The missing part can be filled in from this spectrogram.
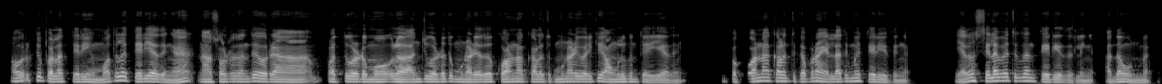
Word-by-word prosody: அவருக்கு 165 +5 -1
இப்பல்லாம் 135 -4 0
தெரியும். 120 -3 0
மொதல 180 +10 +1
தெரியாதுங்க. 125 -7 +2 0.2
நான் 115 0 0
சொல்றது 125 +1 -1
வந்து 140 +4 -1
ஒரு 120 -1 +2
ஆ - - +2 0.5
10 125 +2 -2
வருடமோ 120 -2 +3
இல்ல, 120 - +5
5 125 +3 -2
வருடத்துக்கு 125 0 0
முன்னாடி, 115 -1 +2
அதாவது 125 +1 0
கொரோனா 125 +2 +3
காலத்துற்கு 115 -1 -2
முன்னாடி 130 0 +1
வரைக்கும் 130 +3 +1
அவங்களுக்கும் 115 0 -1
தெரியாது. 100 -2 -2 0.5
இப்போ 130 - -7
கொரோனா 150 +5 +2
காலத்துக்கப்புறம் 145 -1 +1
எல்லாருக்குமே 145 +6 -1
தெரியுதுங்க. 100 -4 -2 0.6
ஏதோ 160 - +2
சில 150 +1 +4
பேருக்கு 165 -1 -1
தான் 145 -6 -5
தெரியறது 110 -3 0
இல்லங்க. 95 0 -5
அதுதான் 120 +4 0
உண்மை. 95 +2 -4
125 Hz, 185 wpm, -24 LUFS, 115-135 Hz, 0.6 s, இல்ல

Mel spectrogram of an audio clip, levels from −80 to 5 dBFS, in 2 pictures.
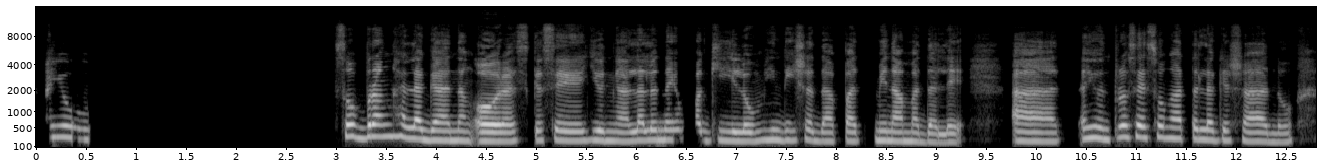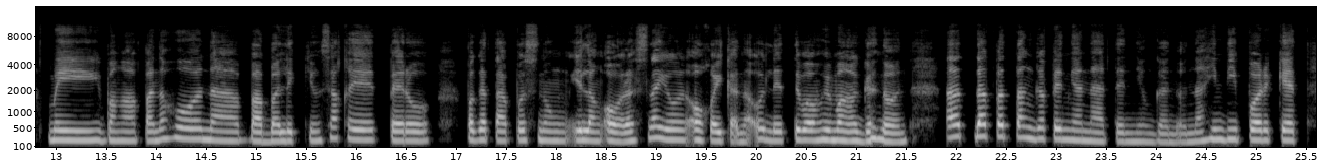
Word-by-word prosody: Ayun. 270 -4 -3 2.5
Sobrang 290 +1 +4
halaga 230 -6 +4
ng 210 -1 -2
oras 195 +1 +7
kasi 215 -2 -1
yun 210 -2 0
nga 195 -1 -1
lalo 215 +2 +1
na 220 0 0
yung 225 0 -6
paghilom 205 0 -1
hindi 215 -1 -3
siya 220 0 -3
dapat 195 0 -3
minamadali 190 -4 -1 0.4
at 195 -1 0 0.2
ayun 250 -1 0
proseso 275 +1 +1
nga 250 -1 +1
talaga 220 -3 -2
siya 195 -3 -1
'no? 180 +2 -7 0.3
May 215 -1 +1
mga 205 0 -4
panahon 235 +2 0
na 205 -2 -1
babalik 200 -1 0
yung 205 - -3
sakit, 225 -1 -2
pero 205 0 +1 0.3
pagkatapos 215 0 -1
nung 205 -1 -3
ilang 215 -1 +2
oras 200 0 +2
na 255 - -1
'yon, 225 -1 +1
okey 205 -3 +1
ka - - -2
na 185 - -4
ulit, 205 -3 -2
'di 225 - +2
ba 220 -1 +4
may 220 +1 +1
mga 210 -2 +3
ganun? 195 -3 +1 0.3
At 285 +2 +2
dapat 290 -1 +3
tanggapin 245 -2 -1
nga 215 -1 -2
natin 190 -1 -5
yung 185 -1 -6
ganun, 180 0 -7
na 205 - -3
hindi 230 0 -1
porket 220 -2 +1
215 Hz, 130 wpm, -23 LUFS, 200-230 Hz, 2.5 s, oras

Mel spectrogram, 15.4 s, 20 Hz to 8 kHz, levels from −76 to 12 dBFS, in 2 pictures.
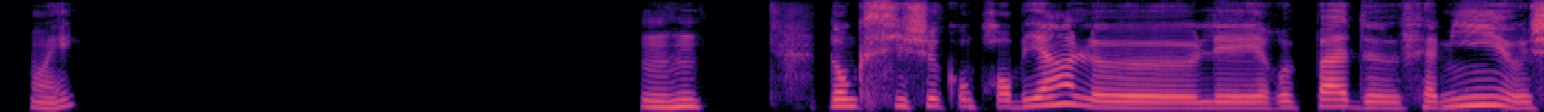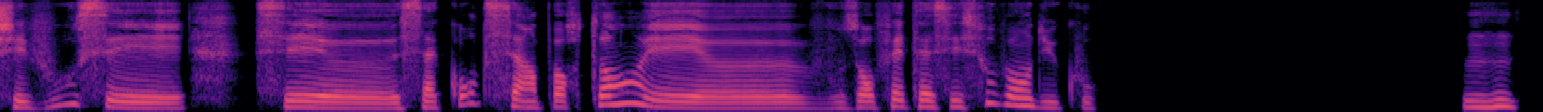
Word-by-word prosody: Oui. 160 +8 -6 2.8
Mmh 170 +2 0
mh, - - -2 0.7
donc 185 0 +2
si 190 - +6
je 190 +3 +4
comprends 175 -1 -5
bien 215 +8 +3
le 155 -5 +1
les 150 0 0
repas 175 +4 +1
de 155 -2 -4
famille 190 +6 +1
chez 160 +2 +6
vous, 200 - -10
c'est 150 - +3 0.3
c'est 165 -2 +2
heu 140 -1 -2
ça 160 +2 +2
compte, 240 +3 -6
c'est 185 - +3
important 230 - -1
et 160 -7 +2
heu, 145 0 -3
vous 145 +4 -8
en 160 - -1
faites 175 +2 -3
assez 175 0 0
souvent 215 -1 -2
du 155 -2 -9
coup? 140 0 -17 1.8
Mmh 165 +1 -4
mh. - - -7
165 Hz, 130 wpm, -22 LUFS, 150-185 Hz, 2.8 s, si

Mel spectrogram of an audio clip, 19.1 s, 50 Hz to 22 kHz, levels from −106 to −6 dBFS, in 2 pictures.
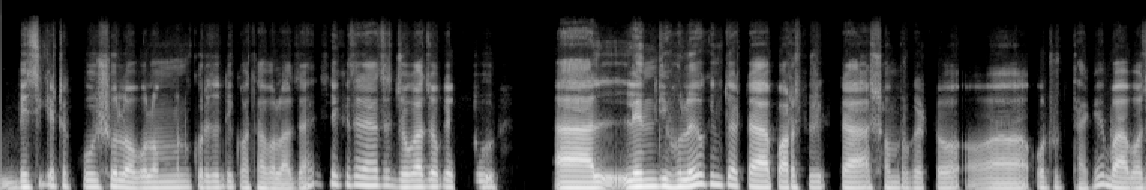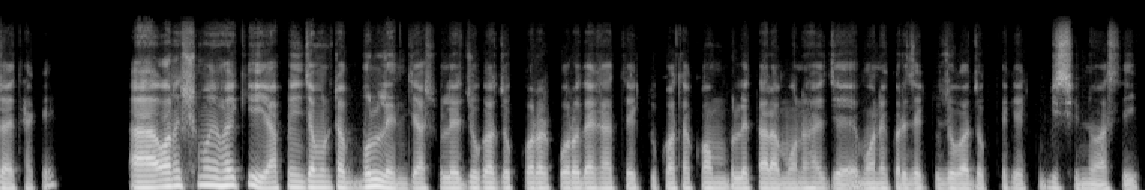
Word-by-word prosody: basic 130 -2 0
একটা 140 -1 -5
কৌশল 135 0 +1
অবলম্বন 120 +2 +1
করে 120 0 -2
যদি 125 +1 -3
কথা 115 -1 -2
বলা 100 -1 0
যায়, 145 - -3
সেক্ষেত্রে 175 -2 -3
দেখা 160 - +4
যাচ্ছে 155 -1 -3
যোগাযোগ 135 +1 +3
একটু 130 - -13 0.7
আ - - +9 0.5
lengthy 140 +1 +8
হলেও 145 +6 +7
কিন্তু 175 -2 -1
একটা 135 -1 +1 0.2
পারস্পরিক 120 0 -1 0.2
আ - - +3 0.2
সম্পর্ক 110 -1 -4
একটা 105 - -9 0.4
আ 100 - 0 0.3
অটুট 115 0 -7
থাকে 100 - -6
বা 115 - +4
বজায় 105 -2 -2
থাকে। 100 +9 -11 0.8
আ - - +5 0.2
অনেক 150 +1 +2
সময় 170 -2 +2
হয় 160 0 +4
কি? 170 - +1 0.2
আপনি 115 +3 -5
যেমনটা 120 -1 +1 0.2
বললেন 130 -7 +4
যে - - -5
আসলে 105 +1 -5
যোগাযোগ 110 0 -2
করার 105 -1 -2
পরও 110 0 -1
দেখা 105 -1 -2
যাচ্ছে 100 0 -9
একটু 105 +1 -21
কথা 105 0 -4
কম 105 0 -2
বলে 105 0 -2
তারা 100 -1 -1
মনে 100 +1 -4
হয় 105 0 -4
যে, 100 - -2 0.2
মনে 100 0 -2
করে 100 0 -4
যে - - -4
একটু 100 -1 -16
যোগাযোগ 100 -1 -3
থেকে 105 -1 -11
একটু - - -33
বিচ্ছিন্ন 100 -2 -6
আছি। 95 -1 -10
115 Hz, 190 wpm, -23 LUFS, 105-135 Hz, 0.8 s, আ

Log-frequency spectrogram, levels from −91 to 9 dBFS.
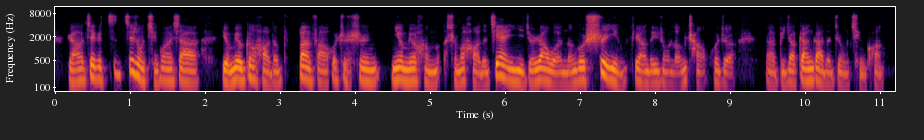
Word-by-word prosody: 然 140 -2 -1
后 150 - 0
这 165 +5 +3
个 165 - 0 0.3
这 255 +1 +2
种 160 -7 +3
情 135 -3 -5
况 150 -1 -2
下 135 -2 0 0.3
有 140 -2 +4
没 155 +3 +6
有 150 - +7
更 165 +3 0
好 140 -4 -3
的 125 +1 -6 0.2
办 165 -5 +4
法， 135 -3 -5
或 - - -6
者 - - -7
是 150 -3 0 0.3
你 150 - +4
有 160 - +5
没 145 0 +4
有 150 - +3
很 245 - -4
什 - - -5
么 145 +2 -1
好 115 - -5
的 115 +1 -5
建 155 -2 +4
议， 135 - +3
就 135 +3 -4
让 150 0 +4
我 120 -2 -1
能 120 +3 -3
够 155 0 +4
适 - - +5
应 145 -3 +2
这 - - -3
样 130 -3 -2
的 130 - -3
一 - - 0
种 130 -1 -9
冷 120 +6 -7
场， 125 -2 -5
或 140 - -9
者， 120 -3 -8 0.4
呃， - - -8
比 - - -8
较 135 -1 -1
尴 150 +2 +3
尬 - - +2
的 240 - -6
这 130 - -8
种 110 - -11
情 105 -1 -10
况。 110 -1 -10
140 Hz, 305 characters per minute, -24 LUFS, 125-155 Hz, 0.4 s, 有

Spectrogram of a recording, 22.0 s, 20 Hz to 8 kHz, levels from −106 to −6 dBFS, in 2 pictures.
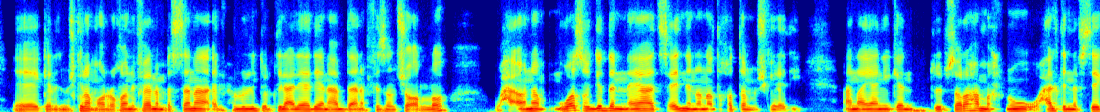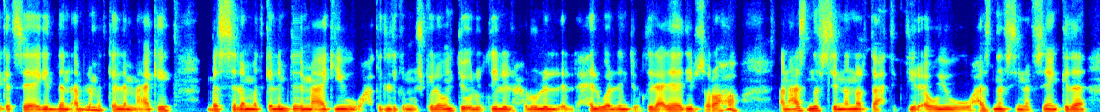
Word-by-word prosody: آآ، 110 -1 0
كانت 115 +2 -4
مشكلة 140 +5 +1
مأرّقاني 125 +1 0
فعلًا، 135 -2 +2
بس - - -4
أنا 140 0 +3
الحلول 130 +1 -2
اللي 135 0 +4
أنتِ 140 - -2
قُلتِ - - -5
لي 135 - +5
عليها 130 +1 +2
دي 130 +1 +2
أنا 120 -1 +1
هابدأ 125 0 +1
أنفّذها 120 -2 -4
إن 115 - -5
شاء - - 0
الله 130 +9 -1 0.5
وه - - -8 0.2
أنا 140 - +3
واثق 165 - +2
جدًا 150 +2 +3
إن 130 -2 +3
هي 140 +1 +3
هتساعدني 130 +2 +1
إن 125 - +3
أنا 125 0 +2
أتخطّى 125 0 -6
المشكلة 115 -2 -5
دي، - - -14 0.4
أنا 125 0 +3
يعني 130 0 +2
كنت 130 +3 -2
بصراحة 145 +4 +1
مخنوق 135 0 +2
وحالتي 135 0 -1
النفسية 130 +1 +1
كانت 120 -3 -4
سيئة 125 -4 0
جدًا 125 +1 +1
قبل - - -1
ما 185 - +1
أتكلّم 125 -5 0
معاكِ، 125 +5 -2 0.4
بس 125 0 -2
لمّا 125 0 +4
اتكلّمت 140 +3 +1
معاكِ 125 -3 +2
وحكيت 135 +1 -1
لِك 130 -1 -3
المشكلة، 130 +3 -2
وأنتِ 135 +1 +1
قُلتِ 120 +1 -2
لي 135 -1 +4
الحلول 130 +1 0
ال 125 -2 +1
الحلوة 135 -2 -1
اللي 120 +1 0
أنتِ 125 -2 -1
قُلتِ 110 - -13
لي 130 -1 +2
عليها 125 +3 +1
دي 135 +2 +1
بصراحة، 130 +3 -2 0.4
أنا 125 -2 -1
حاسس 145 +1 -1
نَفسي 145 -1 +2
إن 125 - +4
أنا 130 +1 +3
ارتحت 130 -1 -6
كتير 130 -2 -4
أوي 125 +2 +2
وحاسس 125 +4 -3
نفسي 135 -3 0
نفسيًا 125 +3 -2
كده 130 0 0
130 Hz, 215 wpm, -22 LUFS, 125-135 Hz, 0.5 s, لي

